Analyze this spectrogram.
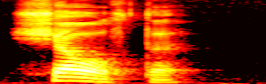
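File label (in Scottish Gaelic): "seoolta", Scottish Gaelic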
